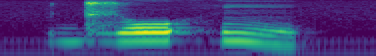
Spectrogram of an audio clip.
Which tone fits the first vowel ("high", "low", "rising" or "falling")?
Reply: high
